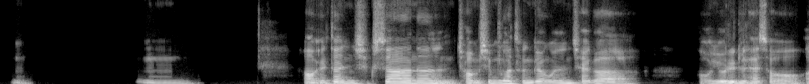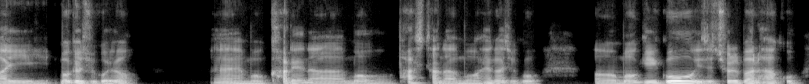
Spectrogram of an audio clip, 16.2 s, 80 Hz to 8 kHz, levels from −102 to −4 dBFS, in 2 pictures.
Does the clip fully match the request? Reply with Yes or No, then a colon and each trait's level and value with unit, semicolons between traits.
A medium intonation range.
No: wide, 6.3 semitones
